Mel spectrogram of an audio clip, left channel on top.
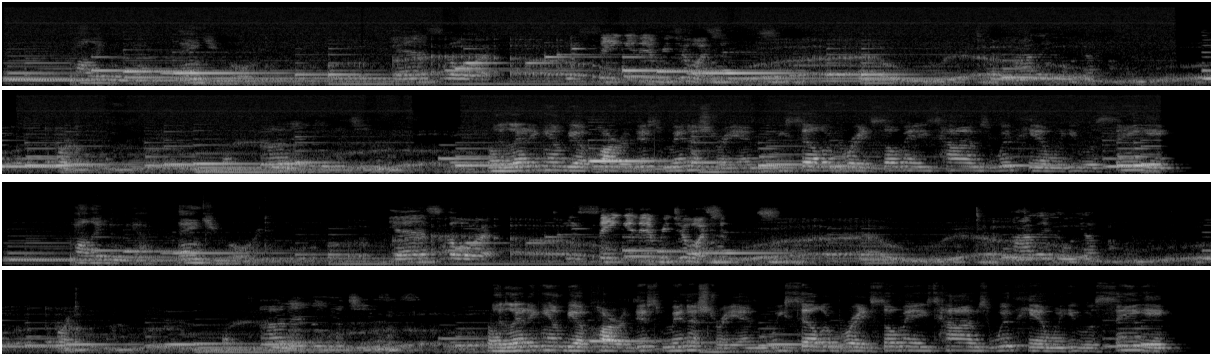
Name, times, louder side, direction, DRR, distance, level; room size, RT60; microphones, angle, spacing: voice 1, 0.0-2.5 2.9-3.6 4.4-4.8 5.4-5.8 6.2-7.9 8.2-9.0 10.0-10.3 12.0-13.1 13.5-15.2 16.5-17.0 18.0-18.6 19.0-19.3 19.7-20.5 22.1-22.3 23.1-23.7, left 7 dB, 75° left, 0.3 m, -32 dB
sound 1, 0.7-17.9, left 1 dB, 10° left, 0.5 m, -43 dB
voice 2, 0.7-1.4 1.8-2.6 12.6-12.8 14.3-14.4 14.8-15.0 16.9-23.7, right 1 dB, 80° right, 0.9 m, -33 dB
voice 3, 3.8-4.9 5.3-7.3 7.6-8.2 8.8-8.9 9.3-12.1 12.7-12.9 13.2-13.5 14.6-16.5 17.4-17.6, right 3 dB, 50° right, 0.5 m, -38 dB
3.0 x 2.7 x 3.0 m
head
